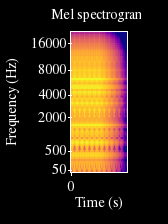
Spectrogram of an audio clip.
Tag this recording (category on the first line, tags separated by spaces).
Instrument samples > Synths / Electronic
fm-synthesis bass additive-synthesis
